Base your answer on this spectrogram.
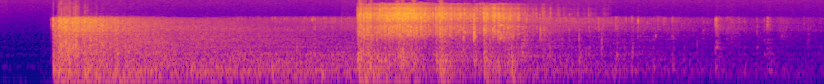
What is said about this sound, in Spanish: De repente, el buque de guerra se llenó de humo y lanzó el primer cañonazo contra el dique.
